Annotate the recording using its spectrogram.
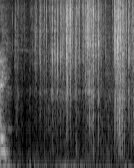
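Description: Clear plastic wrapper of a trading-card pack crinkling as it is pulled open by hand, in short rustles about a second in and again near the end.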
